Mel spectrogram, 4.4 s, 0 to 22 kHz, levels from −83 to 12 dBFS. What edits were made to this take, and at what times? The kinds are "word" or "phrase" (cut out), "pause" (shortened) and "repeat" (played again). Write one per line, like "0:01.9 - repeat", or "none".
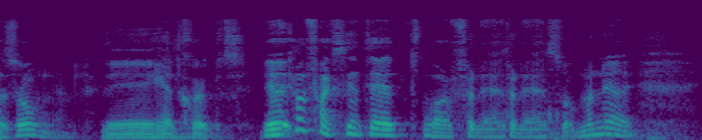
0:01.8 - phrase
0:02.6 - word
0:03.2 - repeat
